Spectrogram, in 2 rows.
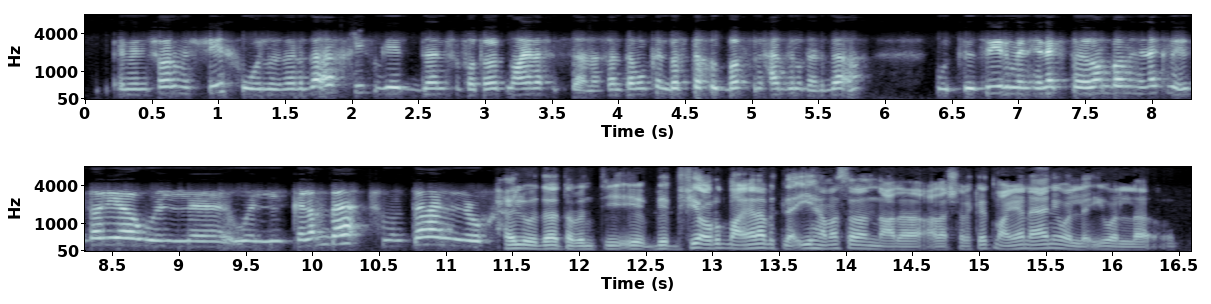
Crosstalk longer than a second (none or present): none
